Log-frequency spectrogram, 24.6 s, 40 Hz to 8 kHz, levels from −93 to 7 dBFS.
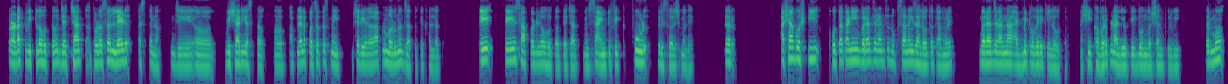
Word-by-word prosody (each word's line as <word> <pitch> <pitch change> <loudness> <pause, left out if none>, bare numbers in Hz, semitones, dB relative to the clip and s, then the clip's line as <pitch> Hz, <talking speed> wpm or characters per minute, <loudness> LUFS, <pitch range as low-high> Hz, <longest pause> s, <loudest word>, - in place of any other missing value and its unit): Product 160 +1 +5
विकलं 155 +1 +1
होतं, 155 0 -1
ज्याच्यात 160 +2 +1
थोडंसं 155 +3 +1
लेड 160 +2 +8 0.3
असतं 150 -1 -8
ना, 125 - -7 0.4
जे 130 0 -4 0.2
अ, 140 - -5 0.6
विषारी 150 +1 +3
असतं. 135 -3 -5 0.2
अ, 130 -1 -6 0.2
आपल्याला 145 +3 0
पचतच 160 +1 -3
नाही 135 -3 -1 0.4
शरीराला. 140 -2 0
आपण 160 +2 -3
मरूनच 150 +1 +1
जातो 120 -2 -5
ते 130 - -11
खाल्लं 120 -2 -10
तर. 120 - -22 0.8
ते 185 +2 +11 0.3
ते 180 +1 +5
सापडलं 145 -4 -1
होतं 130 -3 -4
त्याच्यात 125 -1 -4
म्हणजे 130 -1 -8
सायंटिफिक 140 0 0 0.2
फूड 165 -2 +4 0.3
रिसर्चमध्ये 130 -2 -6 0.7
तर 165 0 +2 1.0
अशा 205 -1 +7
गोष्टी 200 0 +1 0.3
होतात 170 +1 0
आणि 175 +1 +5
बऱ्याच 170 0 +3
जणांचं 170 0 -3
नुकसानही 160 +1 -1
झालं 145 -3 0
होतं 135 +1 -3
त्यामुळे. 130 0 -5 0.6
बऱ्याच 150 0 +6
जणांना 145 -1 +2
अ‍ॅडमिट 140 +3 -2
वगैरे 145 0 0
केलं 125 -3 -5
होतं. 115 0 -11 0.3
अशी 145 -2 -3
खबर 135 +1 0
पण 160 - -3
आली 135 -2 +2
होती 130 +1 -5
एक-दोन 130 0 -3
वर्षांपूर्वी. 125 -1 -6 0.6
तर 155 - 0
मग 185 +5 +2
145 Hz, 140 wpm, -25 LUFS, 130-160 Hz, 1.0 s, ते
